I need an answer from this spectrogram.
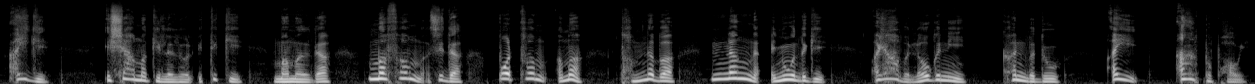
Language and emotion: Manipuri, surprised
